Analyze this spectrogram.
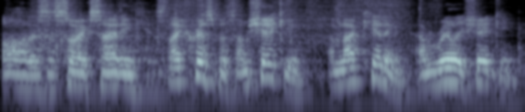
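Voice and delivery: ordinary talk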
